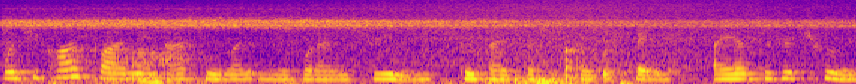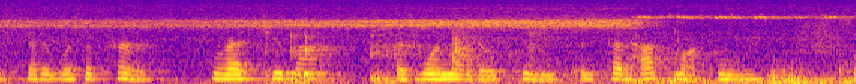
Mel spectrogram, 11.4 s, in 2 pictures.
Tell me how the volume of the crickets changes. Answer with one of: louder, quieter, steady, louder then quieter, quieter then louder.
quieter then louder.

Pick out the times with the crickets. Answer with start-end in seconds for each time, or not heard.
0.0-11.3.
